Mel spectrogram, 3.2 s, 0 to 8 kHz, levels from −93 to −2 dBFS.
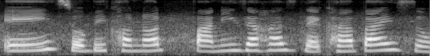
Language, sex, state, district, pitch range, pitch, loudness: Assamese, female, Assam, Sonitpur, 285-325 Hz, 305 Hz, -16 LUFS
